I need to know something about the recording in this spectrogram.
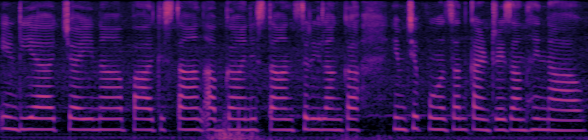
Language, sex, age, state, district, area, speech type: Kashmiri, female, 18-30, Jammu and Kashmir, Shopian, rural, spontaneous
